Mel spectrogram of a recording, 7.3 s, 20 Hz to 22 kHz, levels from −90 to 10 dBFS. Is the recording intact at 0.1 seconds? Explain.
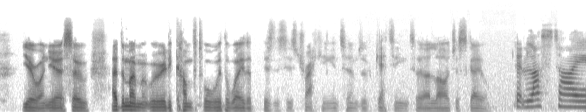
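Yes, the audio is intact at 0.1 seconds, with only the background noise of the room present in the recording.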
